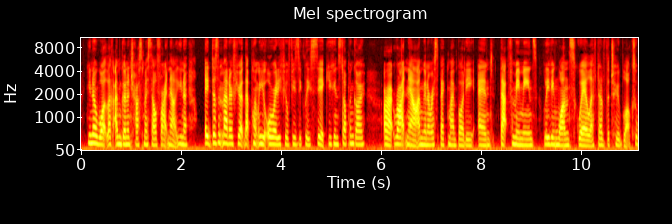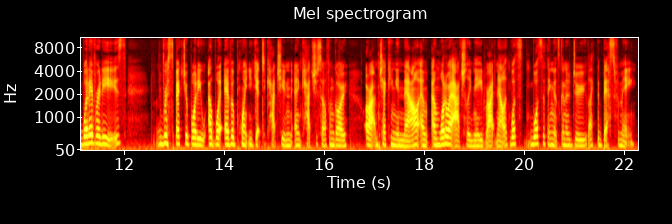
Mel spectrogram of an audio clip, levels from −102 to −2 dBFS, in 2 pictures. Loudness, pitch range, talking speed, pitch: -24 LUFS, 180-210 Hz, 285 wpm, 195 Hz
